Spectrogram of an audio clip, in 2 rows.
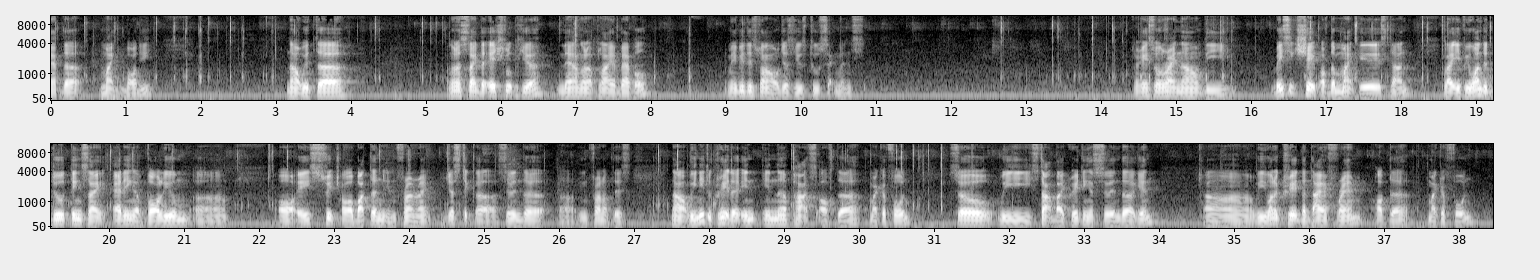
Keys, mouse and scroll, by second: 0.2 scroll up 1, 0.5 alt+click, 1.1 scroll up 1, 1.4 alt+click, 1.8 alt+middle click, 2.1 alt+click, 2.6 scroll up 1, 3.0 alt+middle click, 3.8-4.8 right drag, 4.9 click, 6.8-7.8 shift+right drag, 9.3-12.8 drag, 13.7 scroll down 1, 13.9 alt+click, 14.3 alt+middle click, 14.4 alt+scroll down 1, 14.7 alt+click, 15.5 alt+middle click, 15.8-16.9 right drag, 16.9 click, 17.2 scroll down 1, 17.4 alt+click, 18.8 alt+click, 19.4-19.9 scroll up 1, 20.0 alt+click, 20.9 alt+click, 21.9 scroll up 1, 22.2 alt+click, 23.8 alt+click, 24.5 alt+click, 27.3 alt+click, 27.7 alt+middle click, 28.8 scroll down 1, 29.1 alt+click, 29.8 alt+middle click, 30.5 click, 31.1 shift+right click, 34.5-36.1 typing.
